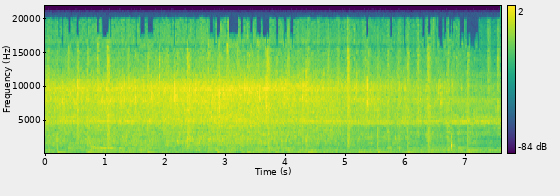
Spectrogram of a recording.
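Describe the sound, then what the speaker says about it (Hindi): Water is poured into a cooking pan of minced meat, potatoes and peas, giving a close, rhythmic run of gurgling, splashy pulses over a low sizzle. "अभी मैं ज़रूरत के हिसाब से पानी ऐड कर देंगे।"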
